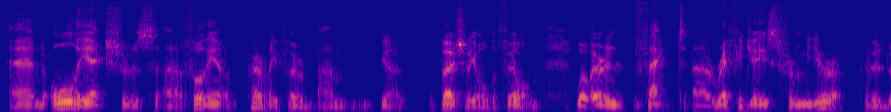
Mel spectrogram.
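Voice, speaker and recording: A man co-hosting a podcast in a conversational, halting and thoughtful discussion style. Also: sits low, fairly bright tone. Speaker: podcast co-host. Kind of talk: conversational film history discussion.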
